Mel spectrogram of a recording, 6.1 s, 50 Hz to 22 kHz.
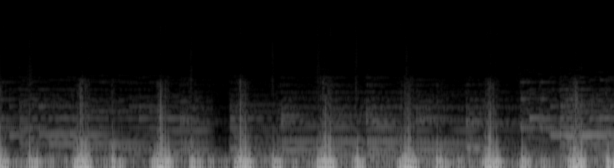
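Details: Mother's heartbeat recorded with a heartbeat-capture device and played under a soft lullaby: a steady, regular, normal rhythm at about 72 beats per minute.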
